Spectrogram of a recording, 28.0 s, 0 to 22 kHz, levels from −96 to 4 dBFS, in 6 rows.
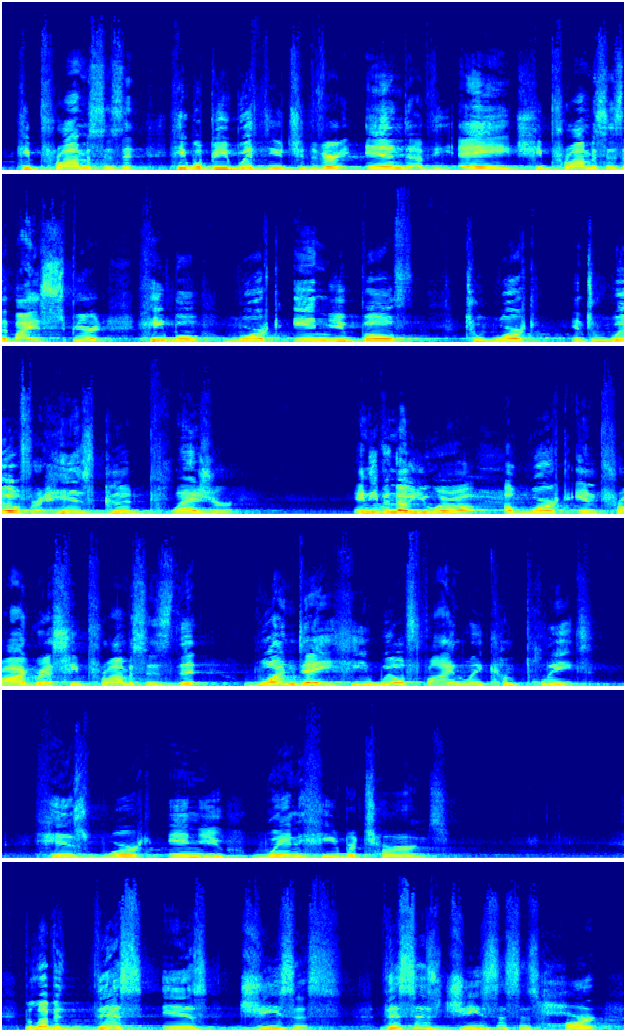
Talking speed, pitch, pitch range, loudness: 150 wpm, 235 Hz, 220-260 Hz, -33 LUFS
